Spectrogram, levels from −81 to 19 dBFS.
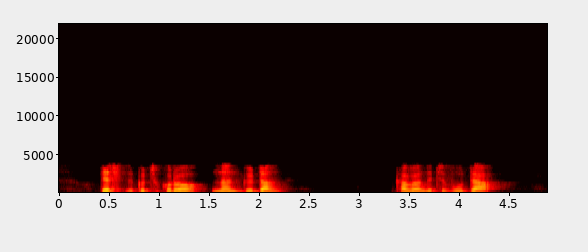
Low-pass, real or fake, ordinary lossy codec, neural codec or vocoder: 3.6 kHz; fake; MP3, 32 kbps; codec, 16 kHz, 0.3 kbps, FocalCodec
